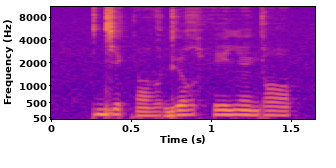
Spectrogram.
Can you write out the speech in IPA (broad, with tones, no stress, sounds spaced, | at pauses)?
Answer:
dʲ e˦˨ k ɑ̃˨ ʁ ɡ y˦ ʁ h i˦ j ẽ˦ ɡ ɑ˦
